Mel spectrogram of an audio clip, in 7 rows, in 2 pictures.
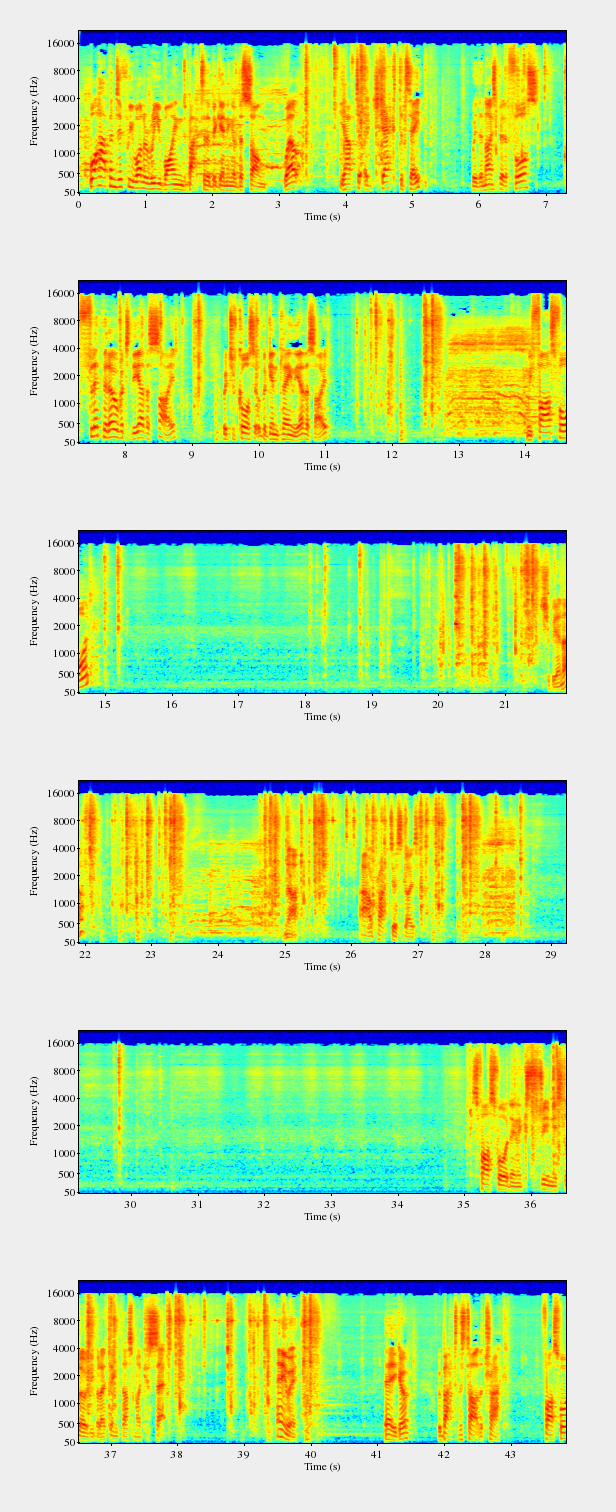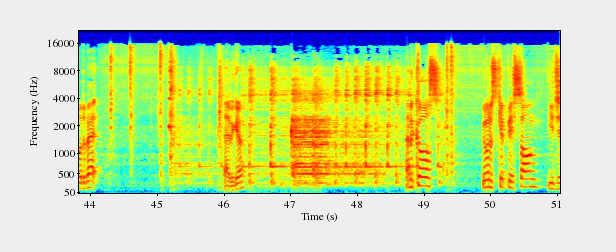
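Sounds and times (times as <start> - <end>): cassette deck whirring: 0.0 - 15.4, 18.0 - 28.9, 35.1 - 41.6, 44.3 - 49.6
music from tape playback: 45.2 - 49.6.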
